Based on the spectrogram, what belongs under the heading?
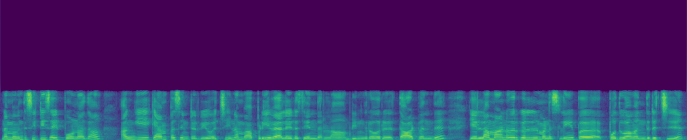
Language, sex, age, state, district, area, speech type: Tamil, female, 45-60, Tamil Nadu, Tiruvarur, rural, spontaneous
